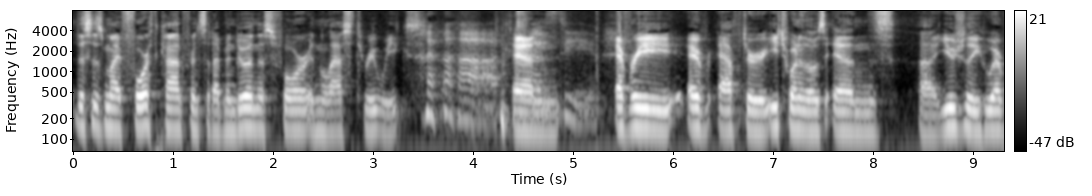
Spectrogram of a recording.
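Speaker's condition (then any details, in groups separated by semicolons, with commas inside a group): No condition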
